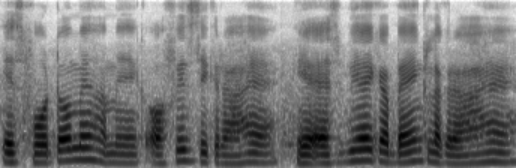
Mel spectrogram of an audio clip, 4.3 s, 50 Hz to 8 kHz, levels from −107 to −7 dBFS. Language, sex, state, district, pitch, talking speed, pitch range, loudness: Hindi, male, Arunachal Pradesh, Lower Dibang Valley, 160 Hz, 225 wpm, 150-175 Hz, -16 LUFS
